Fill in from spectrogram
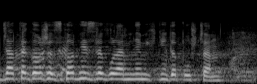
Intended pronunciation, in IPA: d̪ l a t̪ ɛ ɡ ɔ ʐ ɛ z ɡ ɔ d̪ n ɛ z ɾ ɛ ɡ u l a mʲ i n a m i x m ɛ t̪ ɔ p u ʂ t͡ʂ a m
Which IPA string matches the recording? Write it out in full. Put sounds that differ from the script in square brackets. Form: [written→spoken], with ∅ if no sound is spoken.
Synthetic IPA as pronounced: d̪ l a t̪ ɛ ɡ ɔ ʐ ɛ z ɡ ɔ d̪ [n→ɲ] ɛ z ɾ ɛ ɡ u l a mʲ i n [a→ɛ] m i x [m→ɲ] ɛ [t̪→d̪] ɔ p u ʂ t͡ʂ a m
